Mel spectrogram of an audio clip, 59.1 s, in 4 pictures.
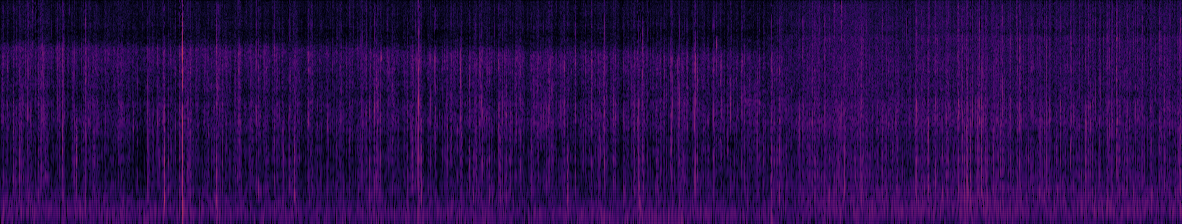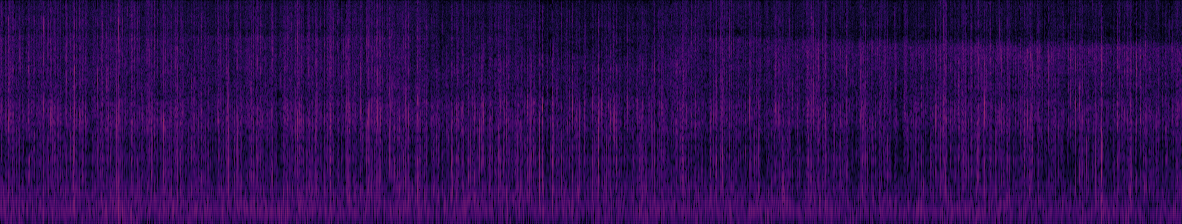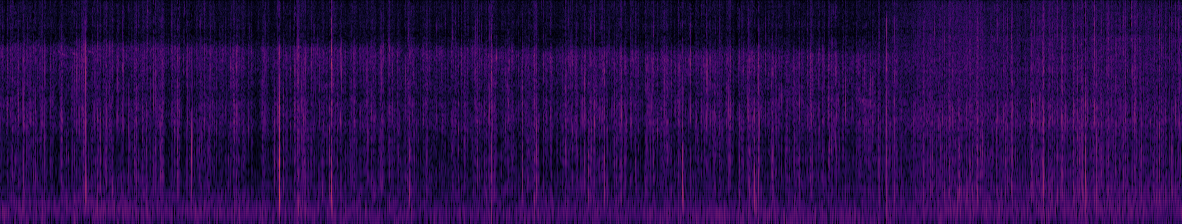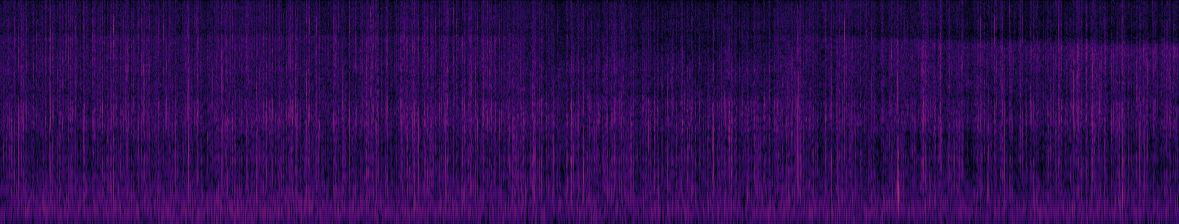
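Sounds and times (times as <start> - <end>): raindrops ticking: 0.0 - 59.0
steady rain: 0.0 - 59.0.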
